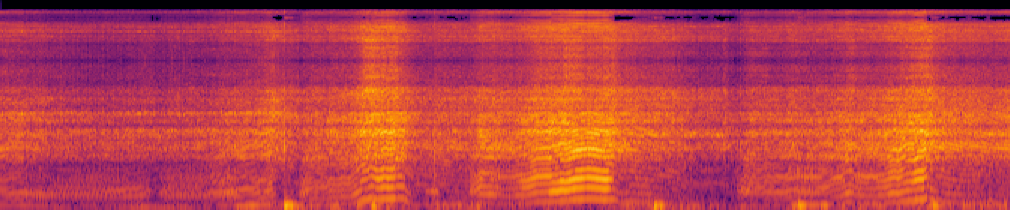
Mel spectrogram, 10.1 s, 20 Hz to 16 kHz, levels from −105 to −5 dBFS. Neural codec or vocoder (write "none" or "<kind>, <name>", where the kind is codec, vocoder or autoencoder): none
